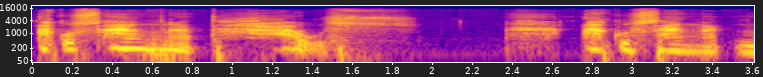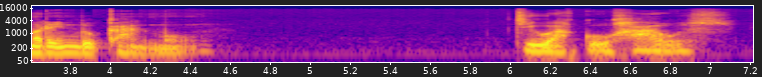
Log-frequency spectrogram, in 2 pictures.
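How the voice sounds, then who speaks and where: Gravelly, husky-voiced preacher man. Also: fairly high pitch, slow, long pauses, a little mellow. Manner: fervent, repetitive prayer lines for viewers to echo; speaks in tongues. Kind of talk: leading viewers in prayer.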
